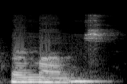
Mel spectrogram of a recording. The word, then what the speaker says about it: romance: No, she's got the stress right. Second syllable stress with romance.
